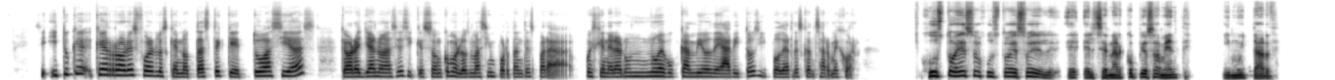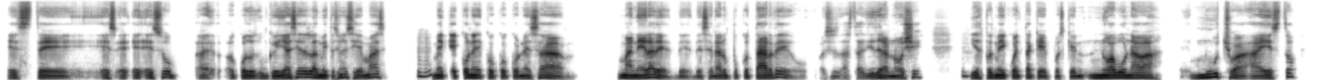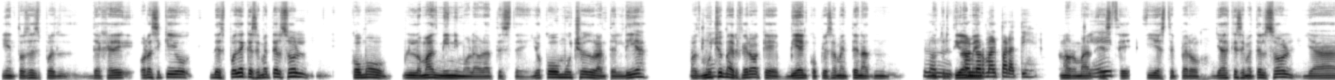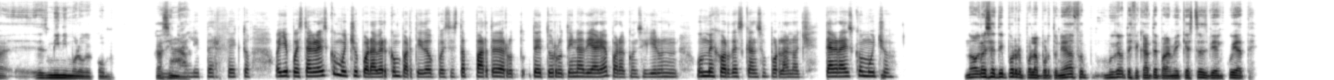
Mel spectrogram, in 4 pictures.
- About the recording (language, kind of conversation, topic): Spanish, podcast, ¿Qué hábitos te ayudan a dormir mejor por la noche?
- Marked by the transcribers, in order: other background noise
